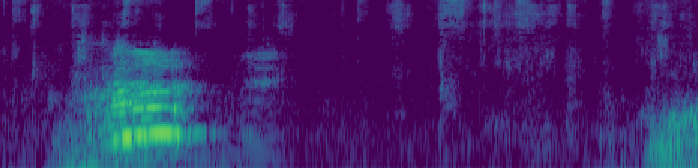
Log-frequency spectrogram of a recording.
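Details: A cow on a breeding farm, just turned out to graze in the morning and happy with the grass, gives one short rich moo around one second, followed by quieter bumps and rustling.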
